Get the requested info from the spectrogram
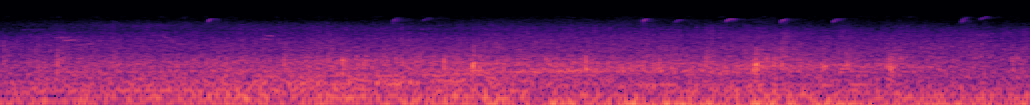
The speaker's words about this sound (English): Um, hang on, guys. There is a car that is going by. One moment.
